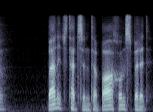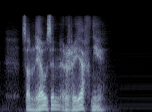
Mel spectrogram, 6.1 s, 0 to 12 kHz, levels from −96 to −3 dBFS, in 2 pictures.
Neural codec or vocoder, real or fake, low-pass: codec, 16 kHz, about 1 kbps, DyCAST, with the encoder's durations; fake; 7.2 kHz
